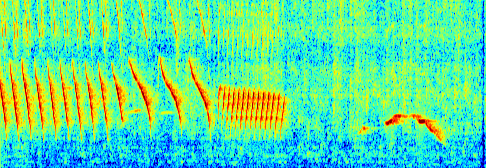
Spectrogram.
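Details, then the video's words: Canary song for training a bird that is slow to sing: a train of rapid descending whistled sweeps, a few longer swoops, a dense buzzy trill, then a pause and one soft rising-falling whistle. "Burung KENARI malas bunyi Terapi untuk burung kenari masteran canary"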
